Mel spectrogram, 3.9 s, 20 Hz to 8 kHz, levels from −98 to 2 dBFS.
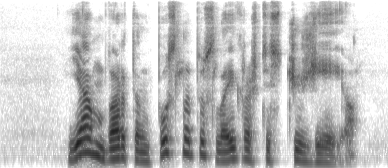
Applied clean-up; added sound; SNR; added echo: none; none; none; none.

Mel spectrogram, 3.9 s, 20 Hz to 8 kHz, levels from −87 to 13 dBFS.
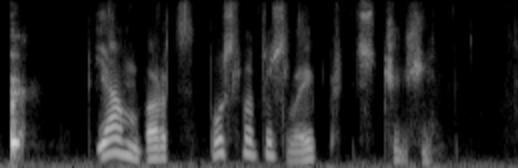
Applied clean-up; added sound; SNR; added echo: neural diffusion model UNIVERSE++.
